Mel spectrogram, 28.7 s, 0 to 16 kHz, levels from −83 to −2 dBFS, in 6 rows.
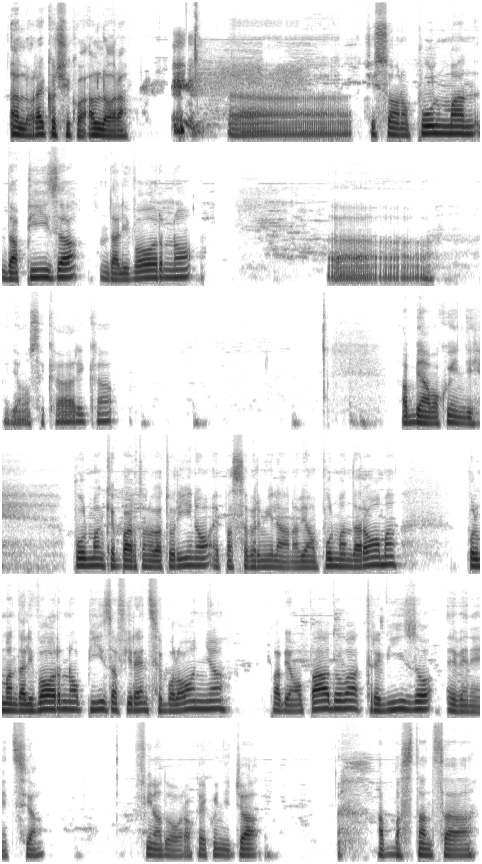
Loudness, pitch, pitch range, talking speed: -20 LUFS, 130 Hz, 120-150 Hz, 105 wpm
